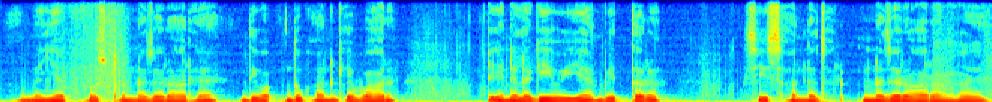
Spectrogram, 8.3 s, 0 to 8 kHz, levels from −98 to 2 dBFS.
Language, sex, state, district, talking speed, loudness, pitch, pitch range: Hindi, male, Chhattisgarh, Korba, 150 wpm, -14 LUFS, 175 Hz, 165-185 Hz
